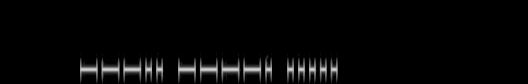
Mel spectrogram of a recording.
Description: Morse code, heard as a keyed tone, about 26 wpm, 700 Hz. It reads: 895
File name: Speed-Racing - Three Letter-Number Combinations - 22wpm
